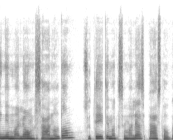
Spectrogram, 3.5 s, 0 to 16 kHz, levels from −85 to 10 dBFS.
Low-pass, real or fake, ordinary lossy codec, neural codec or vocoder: 14.4 kHz; fake; Opus, 64 kbps; codec, 44.1 kHz, 2.6 kbps, SNAC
